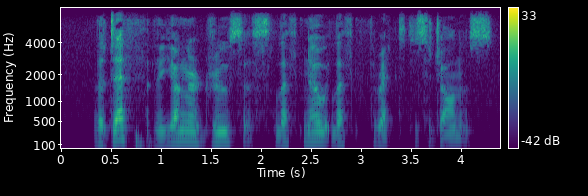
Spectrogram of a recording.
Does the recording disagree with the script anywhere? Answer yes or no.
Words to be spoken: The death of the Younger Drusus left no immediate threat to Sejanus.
yes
